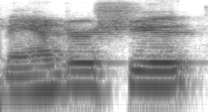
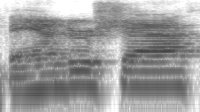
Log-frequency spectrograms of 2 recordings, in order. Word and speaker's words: Vanderschaff: On page 1, under public statements, where it says Stacy Vandershoot, that's actually Stacy Vanderschaff.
